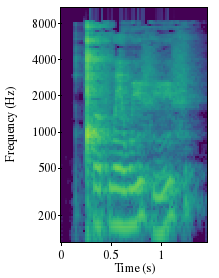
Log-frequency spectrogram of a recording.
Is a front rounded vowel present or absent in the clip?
present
